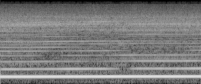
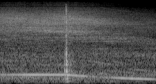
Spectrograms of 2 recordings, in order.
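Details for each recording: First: 15-year-old Husky 9-gallon shop vac, damaged and making a whining noise for about a month: steady high whine near 370 Hz with bright overtones, sliding down in pitch as the motor spins down. Motor whine, cause unknown. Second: New DeWalt 9-gallon shop vac with "Quiet Technology", advertised 50% quieter: soft, steady mid-pitched whine over a gentle airy hiss, winding down smoothly. Normal running.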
